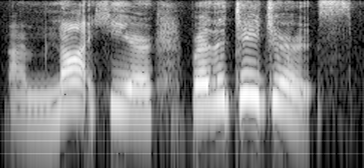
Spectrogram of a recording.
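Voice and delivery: high, loud hammed-up refusal; mock protest. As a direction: object with exaggerated emphasis. Mock protest against the romance.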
